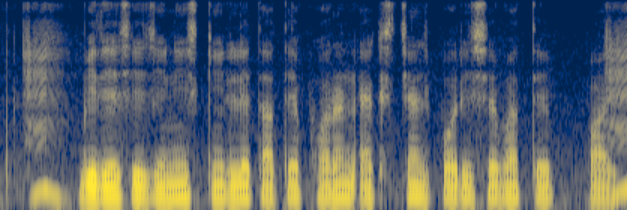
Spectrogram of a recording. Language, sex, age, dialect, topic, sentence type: Bengali, male, <18, Western, banking, statement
